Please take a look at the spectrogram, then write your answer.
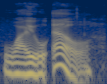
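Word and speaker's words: Kwéyòl: Then St. Lucians, they don't use R's. Okay. It's replaced with W. So it would be Kweyol.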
